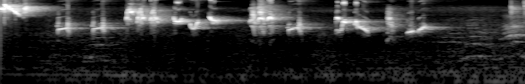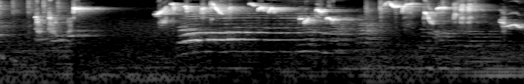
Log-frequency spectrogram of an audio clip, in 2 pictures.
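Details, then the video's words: Orange-headed thrush singing in the continuous rolling ngerol style: a dense run of varied chirps, squeaks and whistled phrases from mid to very high pitch, ending in a burst of rich harmonic notes, over a steady low hum. "Burung Anis kembang ngerol edan luar biasa"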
